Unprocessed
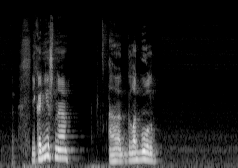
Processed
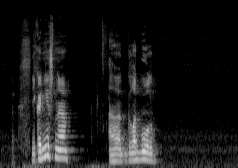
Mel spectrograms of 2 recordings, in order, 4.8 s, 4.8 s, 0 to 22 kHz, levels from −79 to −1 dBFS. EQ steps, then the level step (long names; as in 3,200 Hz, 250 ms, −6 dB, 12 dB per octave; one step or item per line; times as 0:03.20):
low-shelf EQ 430 Hz −9 dB
0.0 dB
